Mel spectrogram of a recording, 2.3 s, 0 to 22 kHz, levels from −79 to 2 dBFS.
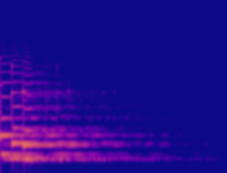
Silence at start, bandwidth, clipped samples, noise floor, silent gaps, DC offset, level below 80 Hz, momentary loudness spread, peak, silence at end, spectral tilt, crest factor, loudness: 0 s; 9.2 kHz; under 0.1%; -73 dBFS; none; under 0.1%; -88 dBFS; 24 LU; -20 dBFS; 1 s; -3 dB/octave; 18 dB; -36 LUFS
